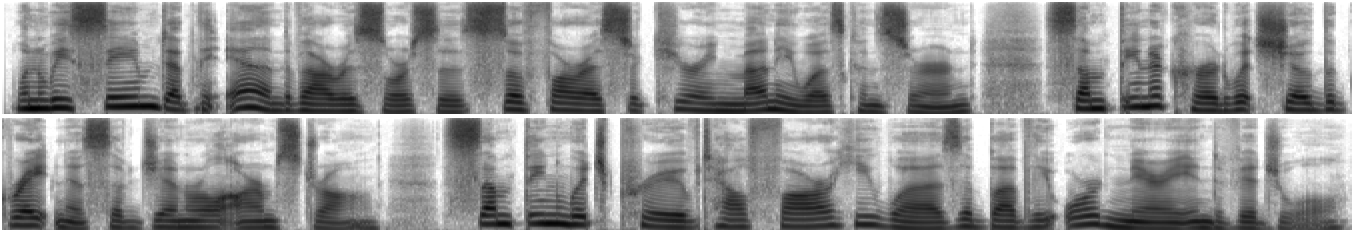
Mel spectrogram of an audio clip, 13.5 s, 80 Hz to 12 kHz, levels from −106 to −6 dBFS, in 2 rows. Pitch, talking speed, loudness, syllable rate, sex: 165 Hz, 155 wpm, -19 LUFS, 5.0 syllables/s, female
